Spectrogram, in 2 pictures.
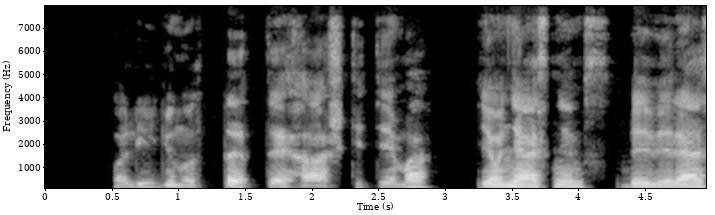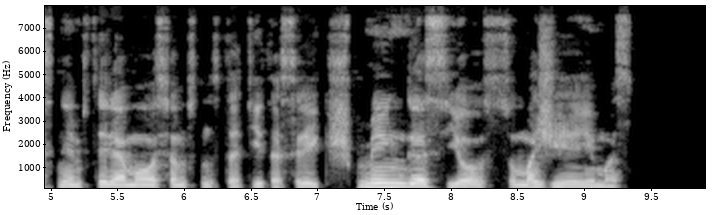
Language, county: Lithuanian, Utena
